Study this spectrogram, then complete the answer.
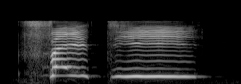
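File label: "fei ji", Mandarin Chinese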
